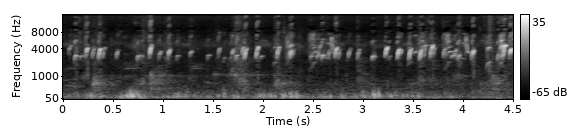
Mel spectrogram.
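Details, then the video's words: Goldfinch singing as a model for other goldfinches to learn and imitate: a dense, continuous run of bright, high twittering notes and quick chirps, with faint low rumbling beneath. "With stimulation for the goldfinch to learn and imitate sounds"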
